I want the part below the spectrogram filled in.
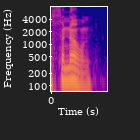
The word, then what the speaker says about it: Fanone: Yeah, so Andrew Clyde, Republican from Georgia, is walking through the House and Michael Fanone.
